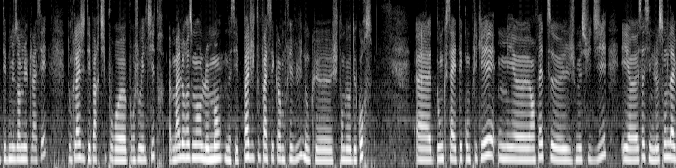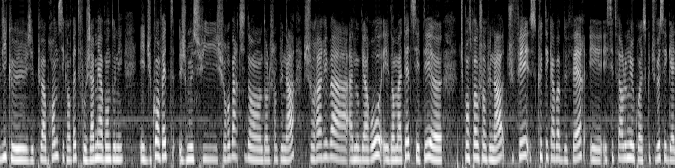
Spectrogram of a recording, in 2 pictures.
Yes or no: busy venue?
yes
